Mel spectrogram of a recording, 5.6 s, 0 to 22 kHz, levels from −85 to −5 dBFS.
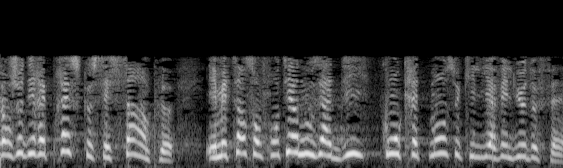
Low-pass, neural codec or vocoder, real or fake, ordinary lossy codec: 5.4 kHz; none; real; none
